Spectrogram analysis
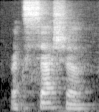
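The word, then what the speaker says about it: Rakshasa: Raksasha.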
